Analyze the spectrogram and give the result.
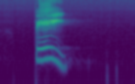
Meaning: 1. ghost, demon, fiend 2. madness, frenzy
- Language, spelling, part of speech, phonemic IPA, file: Tamil, பேய், noun, /peːj/, Ta-பேய்.ogg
